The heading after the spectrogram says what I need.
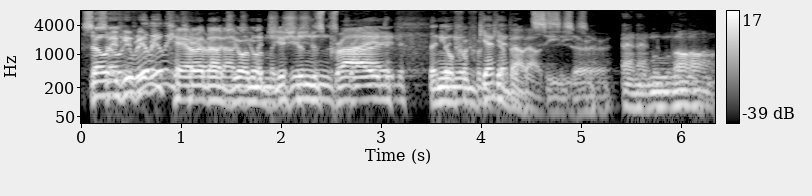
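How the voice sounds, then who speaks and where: A booming male voice with lively intonation, a fairly slow pace and hardly any pauses, over noticeable background noise. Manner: curt, dismissive.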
